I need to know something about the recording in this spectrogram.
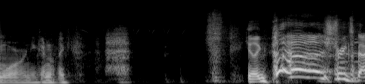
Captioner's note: whimpering; shrieks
